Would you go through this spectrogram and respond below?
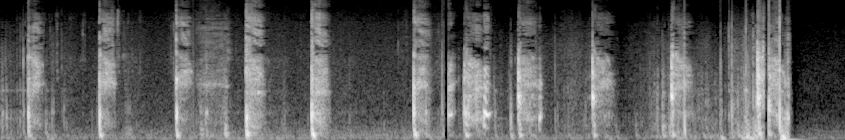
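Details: Repeated sharp coughs, about a dozen in eight seconds, from a person with asthma while in a car; cough.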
